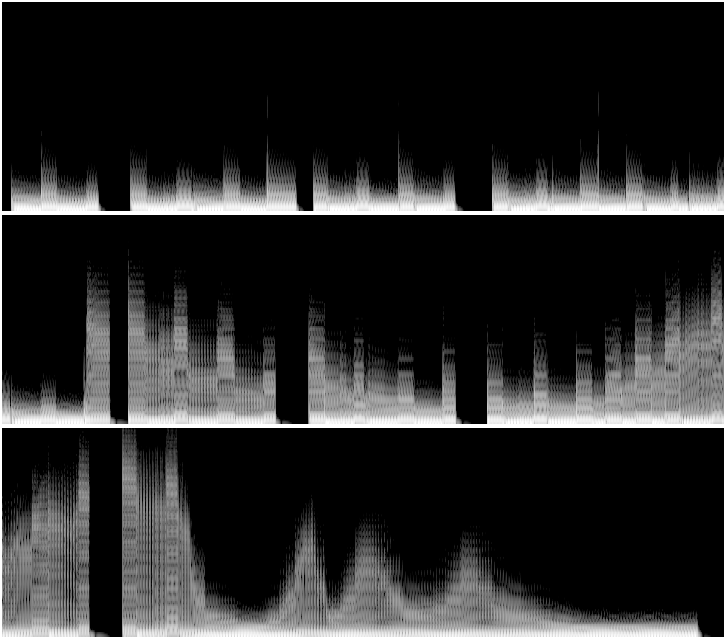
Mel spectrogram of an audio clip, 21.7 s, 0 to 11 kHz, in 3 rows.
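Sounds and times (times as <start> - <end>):
physical synth bass: 0.1 - 21.5.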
